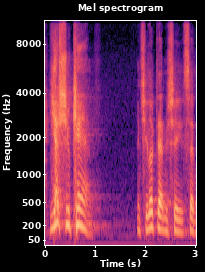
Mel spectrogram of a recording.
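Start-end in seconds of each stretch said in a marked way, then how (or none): 0.1-0.9 rousing, higher-pitched push; strong exhortation. Retold or imitated. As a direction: say it to stir someone up. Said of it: "it was really strong".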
